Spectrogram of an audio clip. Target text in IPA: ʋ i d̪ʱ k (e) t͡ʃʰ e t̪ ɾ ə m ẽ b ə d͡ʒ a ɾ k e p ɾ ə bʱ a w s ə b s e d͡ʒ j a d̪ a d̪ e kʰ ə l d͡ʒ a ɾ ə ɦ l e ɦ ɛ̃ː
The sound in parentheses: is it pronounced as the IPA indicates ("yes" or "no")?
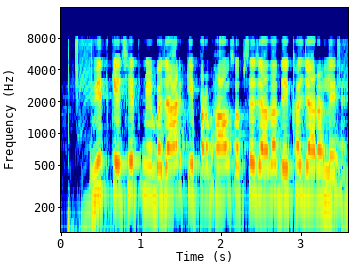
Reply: yes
